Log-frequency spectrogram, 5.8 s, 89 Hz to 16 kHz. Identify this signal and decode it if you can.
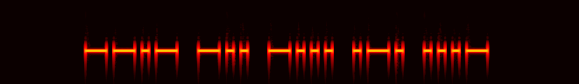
Morse code, heard as a keyed tone, about 17 wpm, 700 Hz. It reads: QDBRV
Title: Code Groups - 5 Letters - 17wpm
